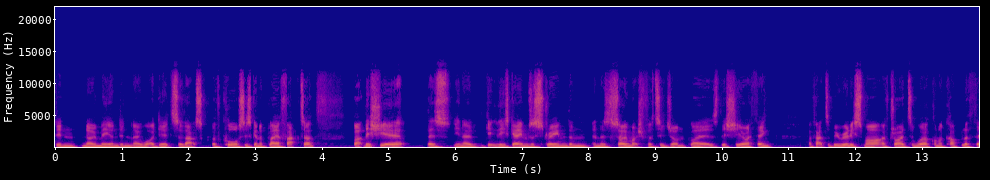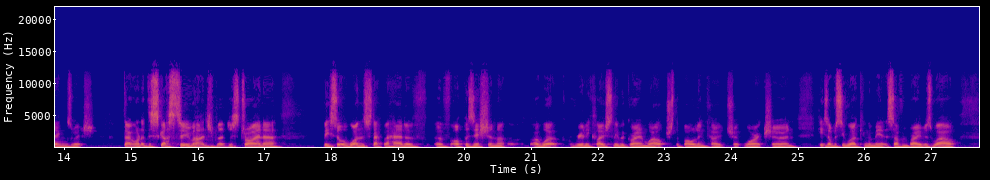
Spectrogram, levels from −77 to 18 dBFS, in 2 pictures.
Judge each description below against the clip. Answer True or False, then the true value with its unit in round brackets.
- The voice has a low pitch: True (130 Hz)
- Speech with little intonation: True (2.1 semitones)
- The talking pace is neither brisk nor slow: False (215 wpm)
